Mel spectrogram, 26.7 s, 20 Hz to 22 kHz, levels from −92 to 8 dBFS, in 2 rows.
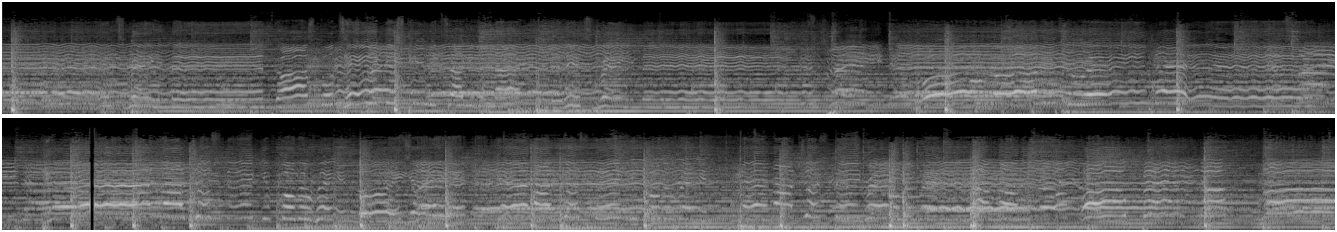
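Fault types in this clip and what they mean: Overlapping chunks: each 10 s chunk starts slightly before the previous one ends, so 7 ms of audio plays twice, heard as brief clicks at 9.16 s and 19.21 s. The waveform shows a tiny repeated fragment with a step, and the spectrogram shows a thin vertical broadband line.
Gap at a join of encoded pieces: separately encoded pieces were joined without trimming the encoder's start delay and end padding, leaving a 48 ms silence from 14.20 to 14.25 s. The waveform fades quickly to flat, and the spectrogram shows a narrow empty column with slightly smeared edges.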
